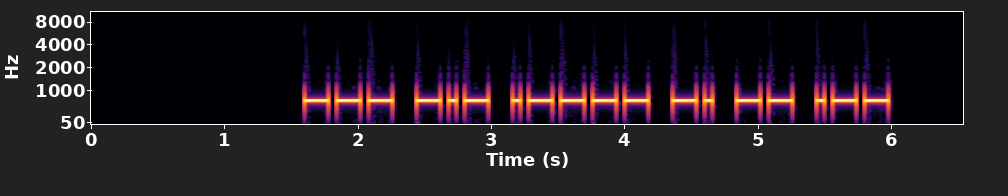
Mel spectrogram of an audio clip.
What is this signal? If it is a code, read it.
Morse code, heard as a keyed tone, about 20 wpm, 700 Hz. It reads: OK1NMW
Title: DXCC-100 Call Signs - 6 Characters - Repeated 3x - 20wpm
